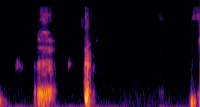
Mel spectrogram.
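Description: A man's short hesitation sounds: a soft 'uh' and then one sharp, clipped vocal catch just under a second in, with dead silence between and after.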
